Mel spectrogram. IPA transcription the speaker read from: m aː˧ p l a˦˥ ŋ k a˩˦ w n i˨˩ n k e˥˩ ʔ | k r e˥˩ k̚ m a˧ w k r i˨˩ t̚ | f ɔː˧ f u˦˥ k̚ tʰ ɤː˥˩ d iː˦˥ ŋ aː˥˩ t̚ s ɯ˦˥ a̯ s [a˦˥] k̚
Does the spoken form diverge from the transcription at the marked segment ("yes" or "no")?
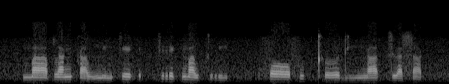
yes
